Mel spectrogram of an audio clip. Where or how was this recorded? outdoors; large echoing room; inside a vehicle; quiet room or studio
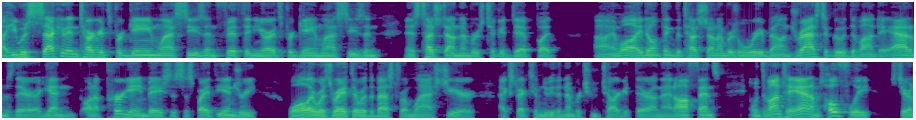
quiet room or studio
